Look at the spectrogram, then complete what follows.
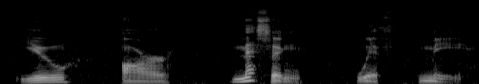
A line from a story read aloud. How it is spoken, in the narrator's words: said Jing slowly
